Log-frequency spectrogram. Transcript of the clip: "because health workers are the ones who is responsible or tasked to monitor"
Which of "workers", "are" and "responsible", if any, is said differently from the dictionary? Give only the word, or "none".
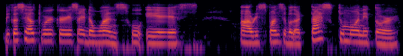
workers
